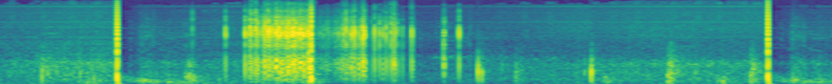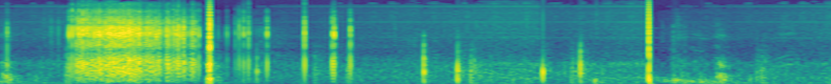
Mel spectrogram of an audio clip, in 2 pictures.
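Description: Pyroco Brutus consumer firework cake firing: about five sharp bangs of bursting shells a second or two apart, with two hissing rushes of about a second each near the start and the middle, and smaller crackling pops in between.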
